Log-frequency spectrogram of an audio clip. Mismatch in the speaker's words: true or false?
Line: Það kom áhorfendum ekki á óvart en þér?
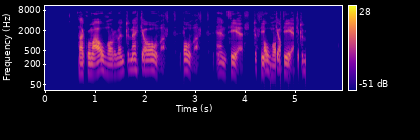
true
